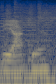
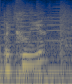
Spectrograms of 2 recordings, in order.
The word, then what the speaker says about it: Byakuya: Obviously that's not how you say it, Byakuya, but I call him Bakuya.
